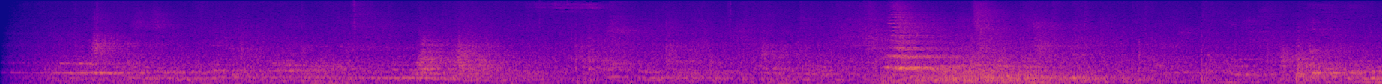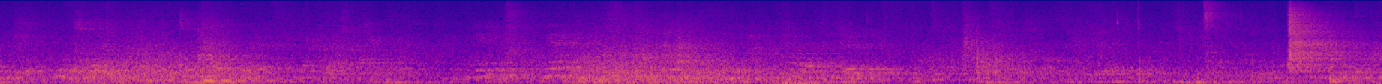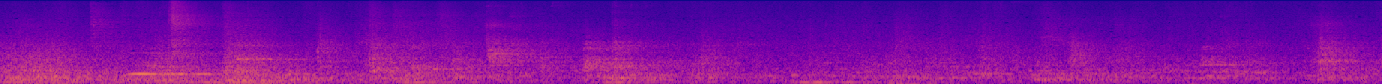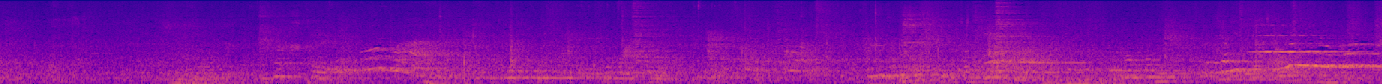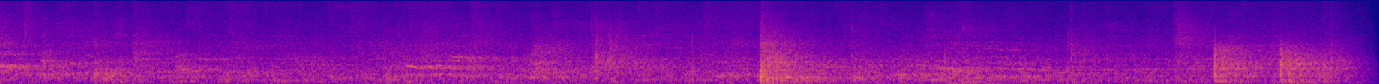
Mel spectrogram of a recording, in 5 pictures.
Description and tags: Churchgoers and tourists in the church of Madonna del Sasso.
They are leaving after mass or taking pictures.
Recorded in Ticino (Tessin), Switzerland.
